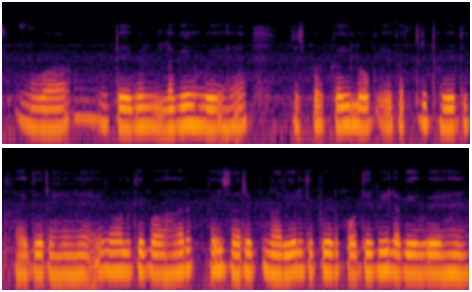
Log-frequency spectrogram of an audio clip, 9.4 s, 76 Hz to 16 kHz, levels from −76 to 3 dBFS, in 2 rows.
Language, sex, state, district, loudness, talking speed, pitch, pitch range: Hindi, male, Maharashtra, Nagpur, -20 LUFS, 180 wpm, 150 Hz, 145-160 Hz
